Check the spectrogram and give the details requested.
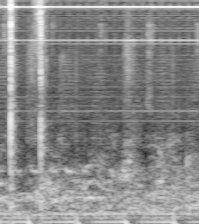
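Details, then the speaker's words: A short film simulates the tinnitus of a DJ: steady high-pitched ringing tones sit over thumping club music as he returns to the club; tinnitus simulation. "we heard some tinnitus there, and that's the movie."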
